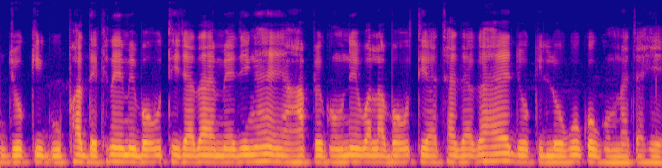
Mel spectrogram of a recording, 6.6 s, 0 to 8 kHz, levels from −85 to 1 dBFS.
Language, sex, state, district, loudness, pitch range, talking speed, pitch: Hindi, male, Punjab, Fazilka, -18 LUFS, 115-120 Hz, 215 wpm, 115 Hz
